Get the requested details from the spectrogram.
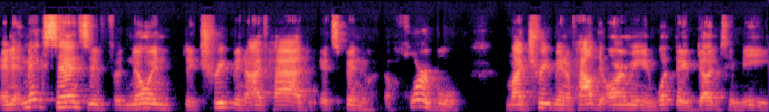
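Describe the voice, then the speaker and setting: A man's unremarkable speaking voice, fairly high in pitch, with ordinary pitch variation at a moderate pace. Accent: American. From Syracuse, New York, US. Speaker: army veteran with brain injury. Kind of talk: casual conversation.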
